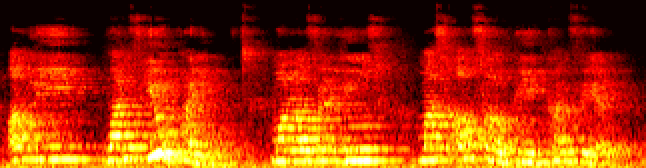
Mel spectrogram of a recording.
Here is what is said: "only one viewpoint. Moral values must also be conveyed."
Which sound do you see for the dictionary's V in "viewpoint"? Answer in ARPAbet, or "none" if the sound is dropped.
F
